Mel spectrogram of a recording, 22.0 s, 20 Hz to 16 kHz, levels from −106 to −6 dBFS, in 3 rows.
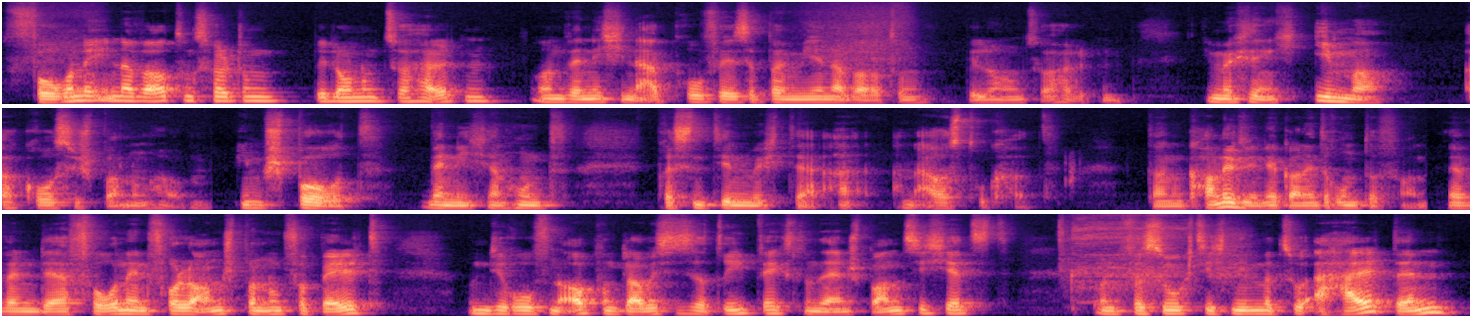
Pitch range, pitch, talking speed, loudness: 100-125 Hz, 110 Hz, 210 wpm, -23 LUFS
